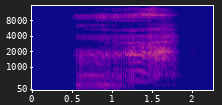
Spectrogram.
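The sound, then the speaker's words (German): A single drawn-out yawn voiced by a person for a waking wolf, rising into a strained, stretching groan that lasts over a second before cutting off, fairly loud with no other talk. “gähnte dieser und fing an, sich zu recken und zu strecken.”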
